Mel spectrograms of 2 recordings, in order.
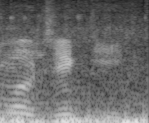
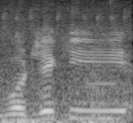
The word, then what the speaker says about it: Wojcicki: Susan Wojcicki. Susan Wojcicki. Wojcicki. How do you spell it?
